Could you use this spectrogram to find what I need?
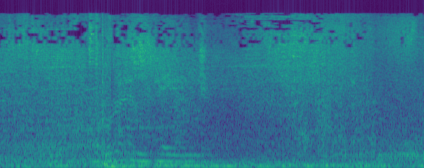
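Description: A large structure explodes with a booming blast.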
